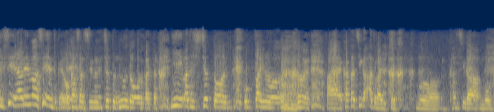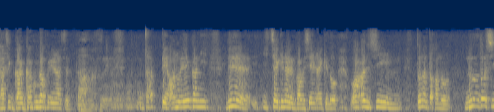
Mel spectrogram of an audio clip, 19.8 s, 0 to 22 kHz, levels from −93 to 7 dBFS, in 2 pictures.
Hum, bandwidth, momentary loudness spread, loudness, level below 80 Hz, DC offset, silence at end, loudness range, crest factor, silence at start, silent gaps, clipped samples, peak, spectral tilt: none; 7.6 kHz; 10 LU; -14 LUFS; -48 dBFS; under 0.1%; 0 s; 3 LU; 12 dB; 0 s; none; under 0.1%; -2 dBFS; -5 dB/octave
